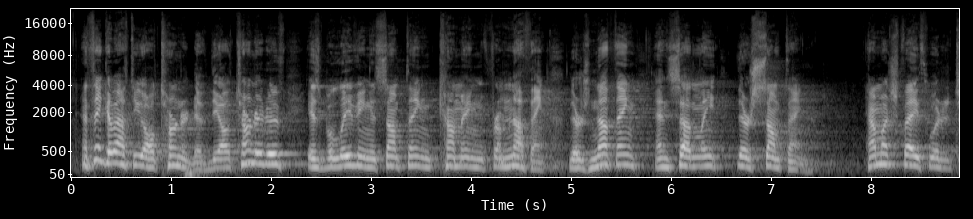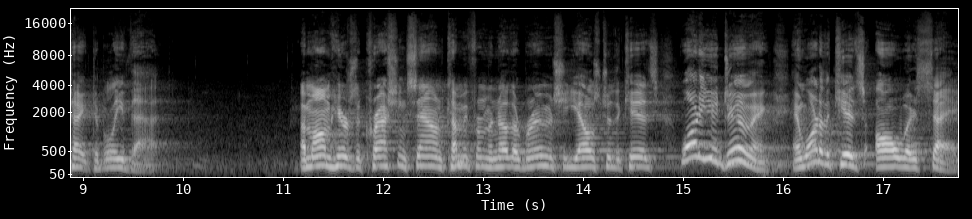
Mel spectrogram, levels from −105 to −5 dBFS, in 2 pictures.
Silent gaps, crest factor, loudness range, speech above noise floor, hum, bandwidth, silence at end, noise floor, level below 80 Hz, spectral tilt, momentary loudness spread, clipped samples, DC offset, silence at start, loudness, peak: none; 20 dB; 5 LU; 39 dB; none; 17.5 kHz; 0 s; -74 dBFS; -72 dBFS; -5 dB/octave; 10 LU; under 0.1%; under 0.1%; 0.1 s; -35 LUFS; -16 dBFS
